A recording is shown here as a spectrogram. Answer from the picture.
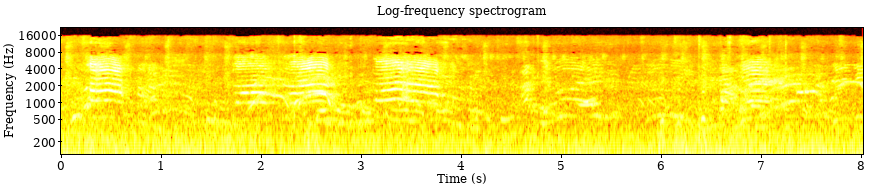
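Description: Children at play on a playground, calling and shouting in high voices in several bursts, about half a second in, around two to four seconds in and again near the end, over a steady low background rumble.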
